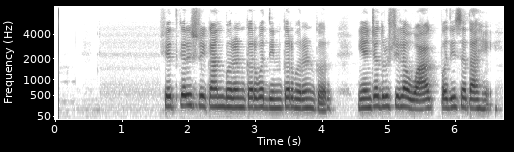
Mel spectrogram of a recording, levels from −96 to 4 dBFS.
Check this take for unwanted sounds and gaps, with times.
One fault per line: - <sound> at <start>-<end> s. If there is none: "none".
none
